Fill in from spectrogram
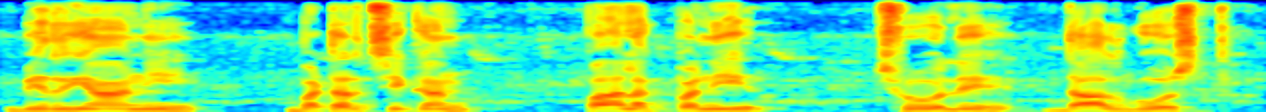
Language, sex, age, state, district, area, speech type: Urdu, male, 30-45, Uttar Pradesh, Balrampur, rural, spontaneous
